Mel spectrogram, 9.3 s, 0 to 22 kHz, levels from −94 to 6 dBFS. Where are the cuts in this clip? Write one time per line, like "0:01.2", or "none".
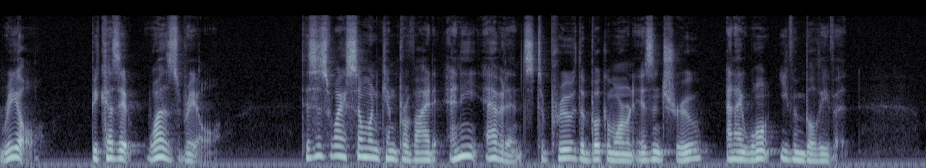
none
